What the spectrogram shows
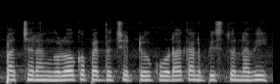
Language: Telugu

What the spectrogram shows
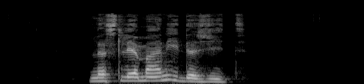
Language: Central Kurdish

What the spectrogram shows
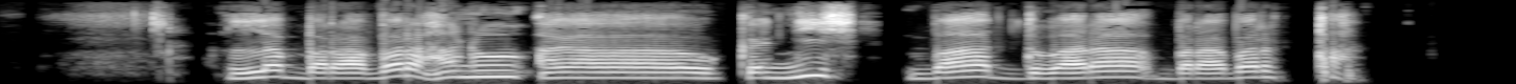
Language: Ushojo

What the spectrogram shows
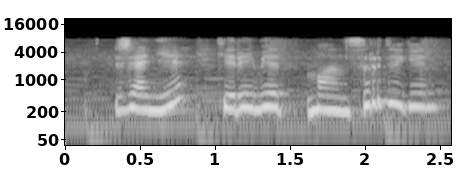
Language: Kazakh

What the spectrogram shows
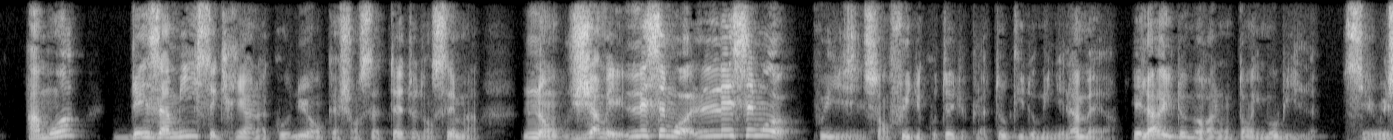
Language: French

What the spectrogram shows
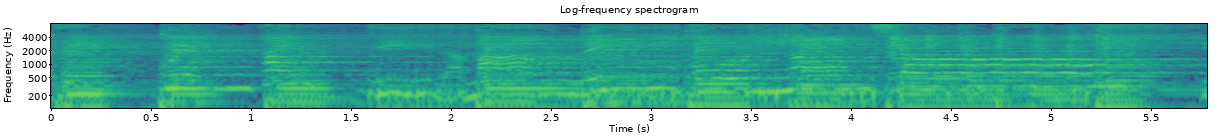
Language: Vietnamese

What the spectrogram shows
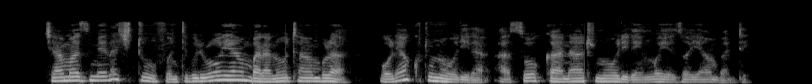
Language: Ganda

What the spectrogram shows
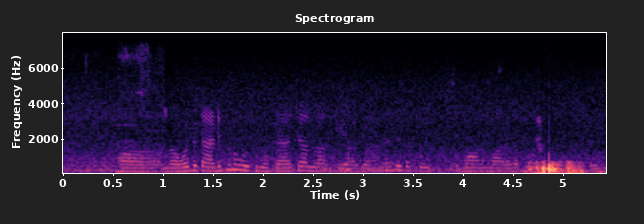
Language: Punjabi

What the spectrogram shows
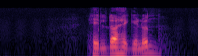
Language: Norwegian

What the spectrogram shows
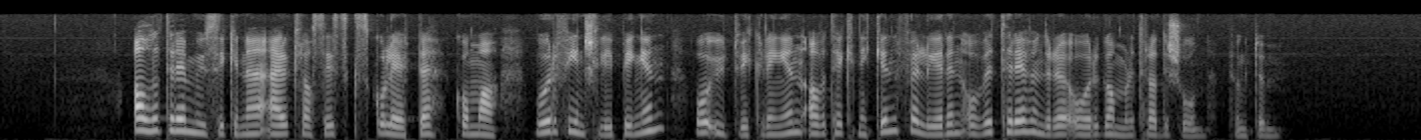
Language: Norwegian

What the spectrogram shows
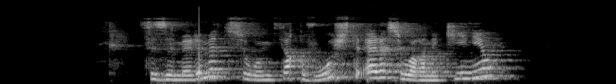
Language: Kabyle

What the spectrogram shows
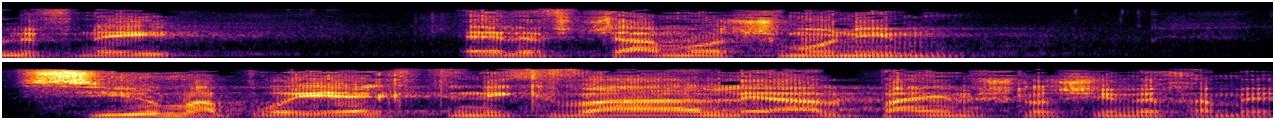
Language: Hebrew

